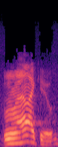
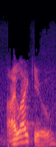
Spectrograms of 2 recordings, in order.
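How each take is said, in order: First: It is mumbled and unclear. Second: It is clearly articulated.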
